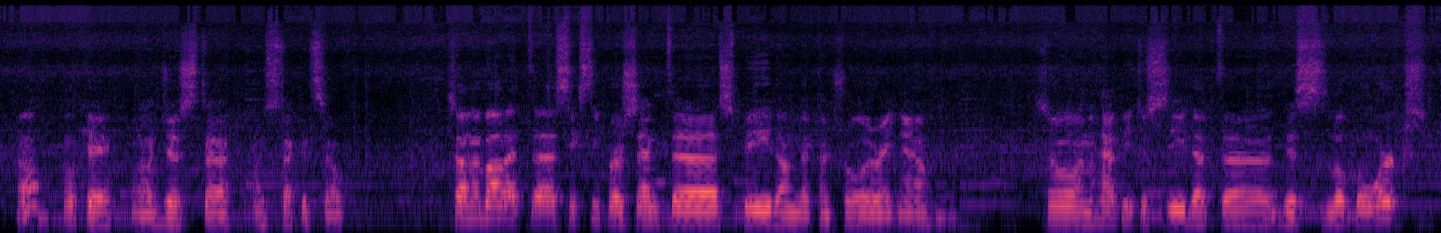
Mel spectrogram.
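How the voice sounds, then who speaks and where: Amid noticeable background noise, a man with a fairly high pitch speaks at a moderate pace. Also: ordinary pitch variation. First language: not English. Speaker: model train hobbyist youtuber. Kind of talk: casual tutorial-style demonstration. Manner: halting, many fillers.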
